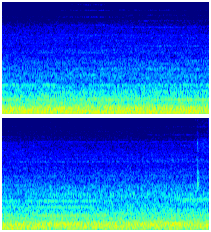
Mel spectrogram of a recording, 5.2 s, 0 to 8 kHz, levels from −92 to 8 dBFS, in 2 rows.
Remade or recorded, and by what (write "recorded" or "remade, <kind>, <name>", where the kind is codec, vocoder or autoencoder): recorded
